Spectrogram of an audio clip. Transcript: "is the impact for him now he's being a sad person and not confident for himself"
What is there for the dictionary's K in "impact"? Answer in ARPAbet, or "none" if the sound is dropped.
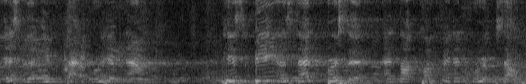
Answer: none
